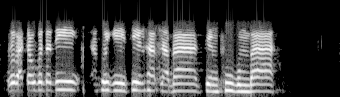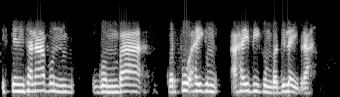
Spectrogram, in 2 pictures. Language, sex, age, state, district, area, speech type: Manipuri, female, 60+, Manipur, Churachandpur, urban, conversation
